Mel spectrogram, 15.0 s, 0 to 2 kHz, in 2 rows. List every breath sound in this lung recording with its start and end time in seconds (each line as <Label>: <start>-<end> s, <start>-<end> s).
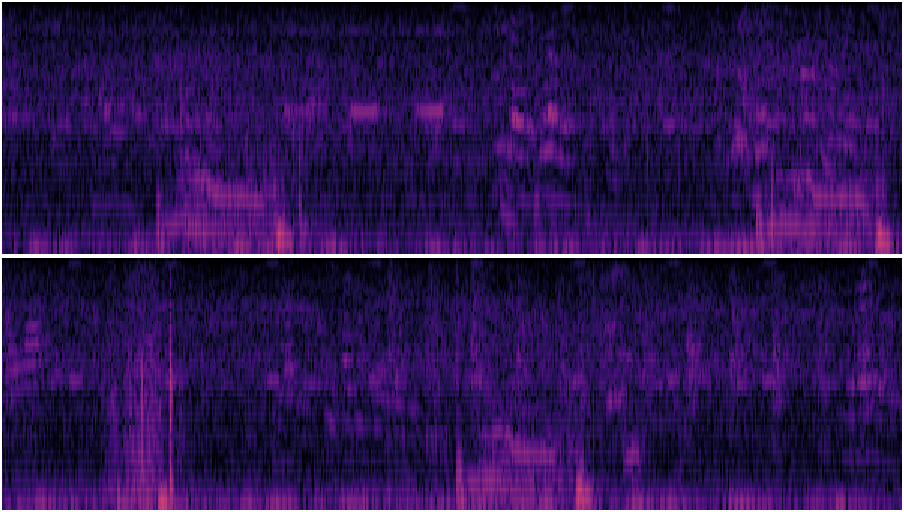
Inhalation: 1.23-2.54 s, 6.22-7.45 s, 11.23-12.46 s
Wheeze: 1.28-2.20 s, 6.31-7.23 s, 11.36-12.29 s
